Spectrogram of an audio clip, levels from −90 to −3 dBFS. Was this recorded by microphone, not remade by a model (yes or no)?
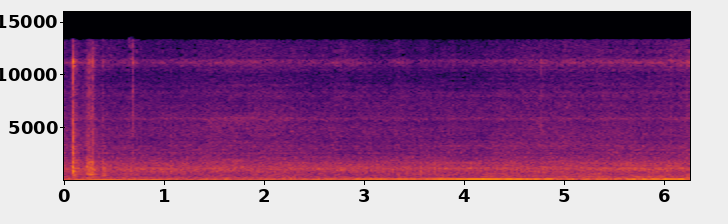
no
